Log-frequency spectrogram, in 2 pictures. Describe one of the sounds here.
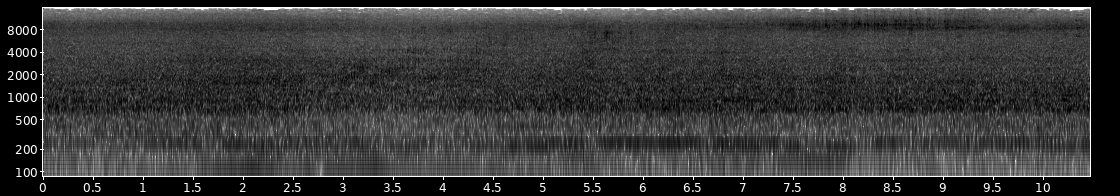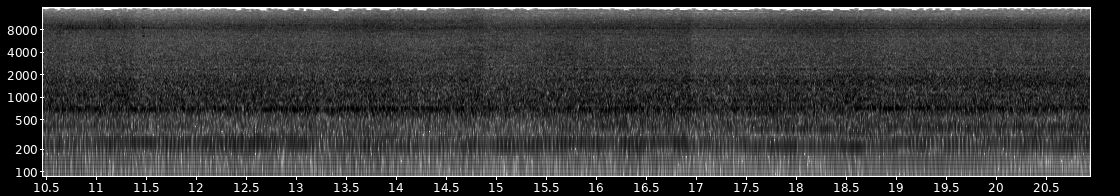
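Train wheels rumble and squeal on the rails.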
